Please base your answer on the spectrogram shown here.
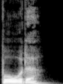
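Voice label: "boarder", British English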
